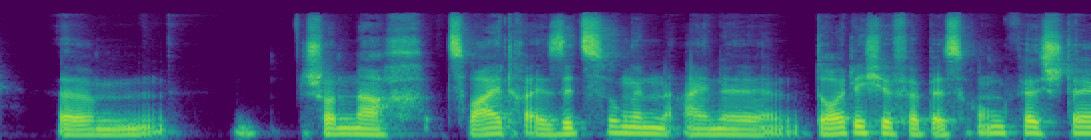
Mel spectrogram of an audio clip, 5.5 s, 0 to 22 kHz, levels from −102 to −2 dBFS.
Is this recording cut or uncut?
uncut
